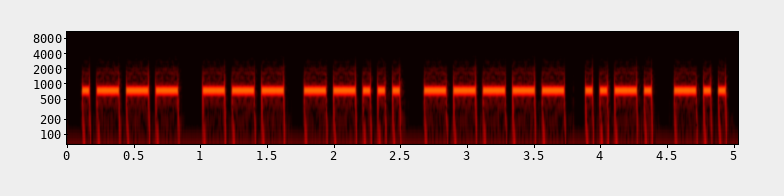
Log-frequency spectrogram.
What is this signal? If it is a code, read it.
Morse code, heard as a keyed tone, about 21 wpm, 740 Hz. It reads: JO70FD
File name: au / la3eq 2m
